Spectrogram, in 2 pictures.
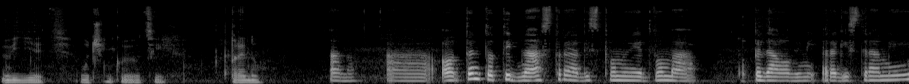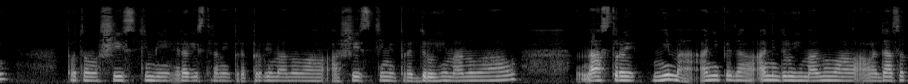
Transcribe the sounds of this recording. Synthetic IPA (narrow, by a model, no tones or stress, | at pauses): ʋiɟɪɛ̰cuːt͡ʃiŋkṵjṵːt͡sḭx | fpɾɛd̪u | aːnɔaɔt̪ɛnt̪ɔt̪ibnaːst̪ɾɔjad̪ispɔnujɛd̪ʋɔma | pɛd̪alɔʋiːmiɾɛɡist̪ɾami | pɔt̪ɔmʃɪɛscimiɾɛɡist̪ɾamipɾɛpr̩ʋiːmanuaːla̰ʃɪɛscimipɾɛd̪d̪ːɾuɦiːmanuaːl | nʔaːst̪ɾɔjɲɛma̰ːʔa̰ɲipɛd̪aːlʔa̰ɲid̪ɾuɦiːmanuaːlʔa̰lɛd̪aːsa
